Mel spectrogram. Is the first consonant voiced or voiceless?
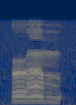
voiced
